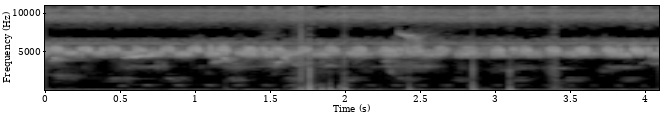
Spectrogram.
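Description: Insects trilling steadily in a high, evenly pulsing chorus, with a few soft knocks from about halfway on.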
